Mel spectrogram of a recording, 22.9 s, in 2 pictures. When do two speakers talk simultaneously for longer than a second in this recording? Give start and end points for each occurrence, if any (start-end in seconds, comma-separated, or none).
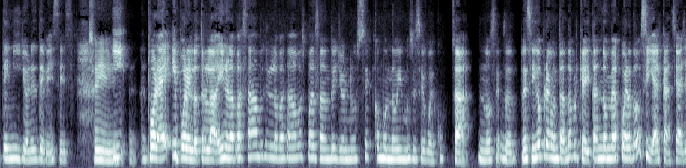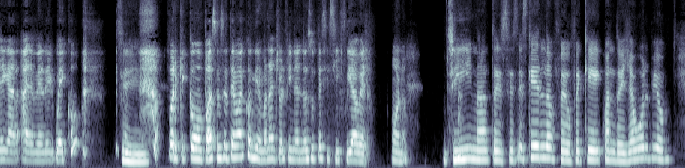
none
